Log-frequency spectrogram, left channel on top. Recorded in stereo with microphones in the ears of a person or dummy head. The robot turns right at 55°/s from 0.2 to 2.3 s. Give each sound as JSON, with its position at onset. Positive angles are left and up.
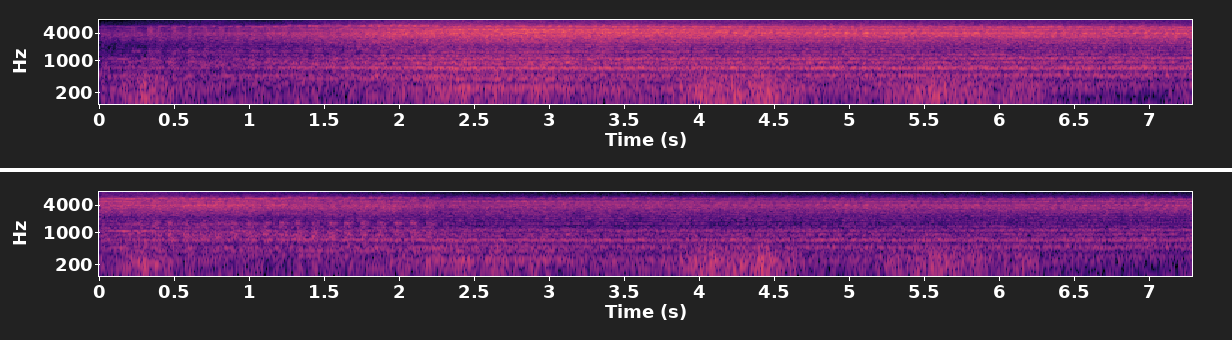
{"t": 0.0, "sound": "a drone", "side_deg": -55}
